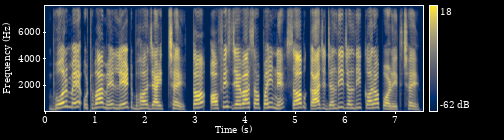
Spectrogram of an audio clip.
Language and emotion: Maithili, neutral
